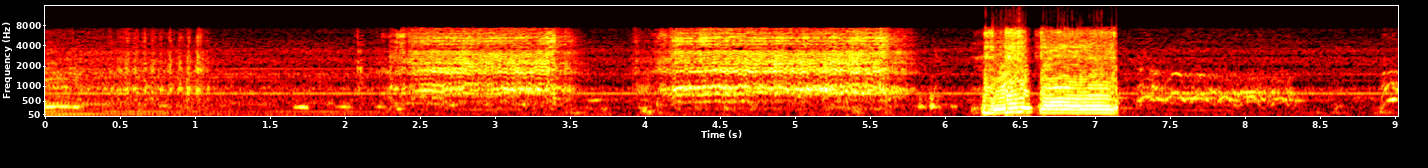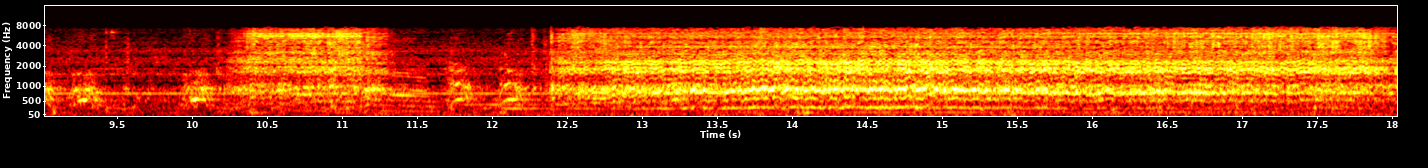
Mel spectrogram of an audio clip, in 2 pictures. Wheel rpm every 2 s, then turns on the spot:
10, 40, 40, 0, 0, 30, 50, 70, 70.
0-2 10-12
